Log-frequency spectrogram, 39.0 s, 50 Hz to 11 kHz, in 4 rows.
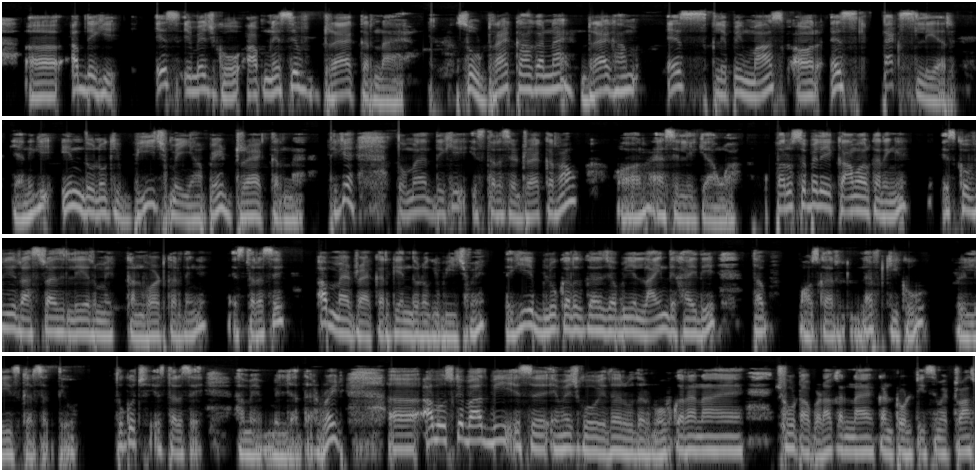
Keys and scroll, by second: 14.6 Left, 20.2 Right, 21.8 Left, 35.3 Left, 38.2 ctrl+t.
